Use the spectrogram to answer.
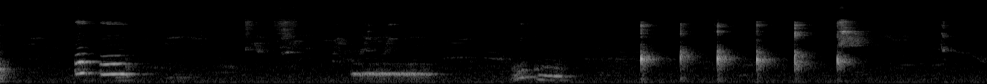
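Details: Male African grey parrot talking to himself: scattered whistled and nasal speech-like sounds, a drawn-out buzzy tone, then a run of six sharp clicking chirps spaced about half a second apart.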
